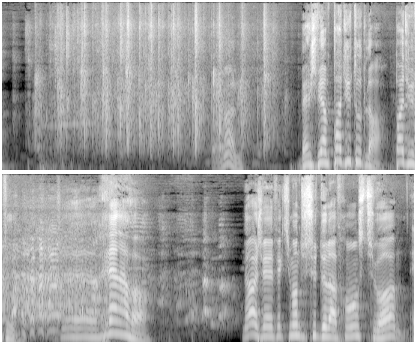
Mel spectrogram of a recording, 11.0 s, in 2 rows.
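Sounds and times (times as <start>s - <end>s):
audience applause: 0.2s - 3.9s
speech: 2.8s - 3.4s, 4.0s - 7.6s, 8.7s - 10.9s
laughter: 5.3s - 8.7s.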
